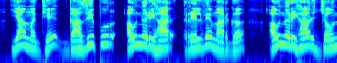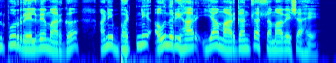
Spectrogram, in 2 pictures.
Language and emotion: Marathi, neutral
